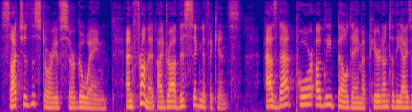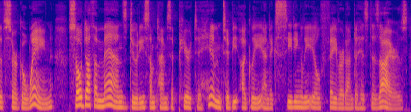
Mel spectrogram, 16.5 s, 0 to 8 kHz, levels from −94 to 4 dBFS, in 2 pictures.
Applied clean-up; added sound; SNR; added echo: none; none; none; none.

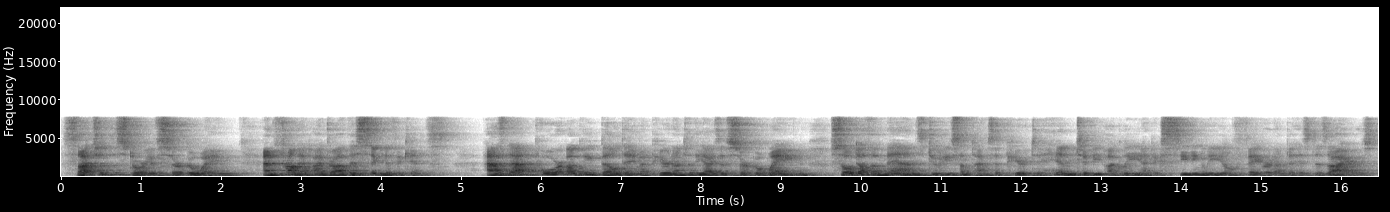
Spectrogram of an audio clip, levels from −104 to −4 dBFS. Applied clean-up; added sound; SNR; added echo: none; none; none; reverberation time 0.9 s.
